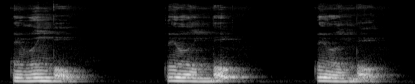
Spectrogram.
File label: "gurumbu", Dhurga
